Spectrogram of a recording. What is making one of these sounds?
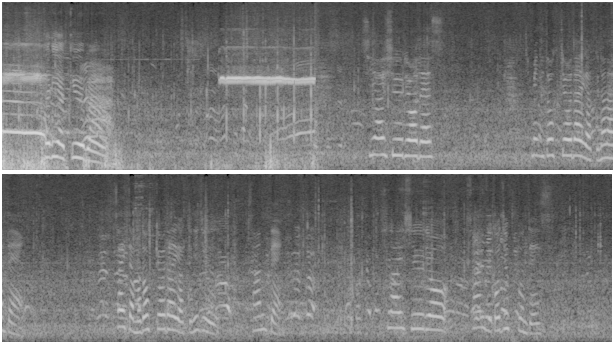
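Young men shout loudly together outdoors.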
